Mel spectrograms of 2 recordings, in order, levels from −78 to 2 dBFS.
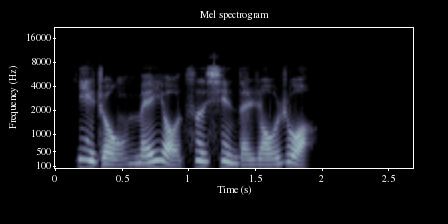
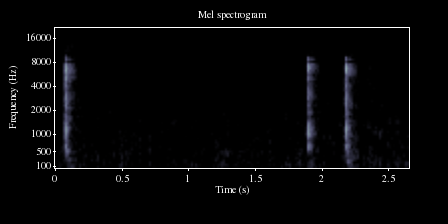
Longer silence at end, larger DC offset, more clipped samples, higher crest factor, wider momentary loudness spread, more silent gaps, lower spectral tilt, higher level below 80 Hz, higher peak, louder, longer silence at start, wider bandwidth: first, 0.65 s vs 0.45 s; first, 0.4% vs under 0.1%; neither; second, 18 dB vs 34 dB; second, 3 LU vs 21 LU; neither; first, -3.5 dB/octave vs 3 dB/octave; first, -62 dBFS vs -84 dBFS; second, -12 dBFS vs -2 dBFS; about the same, -28 LUFS vs -29 LUFS; about the same, 0.05 s vs 0.05 s; second, 11 kHz vs 16.5 kHz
